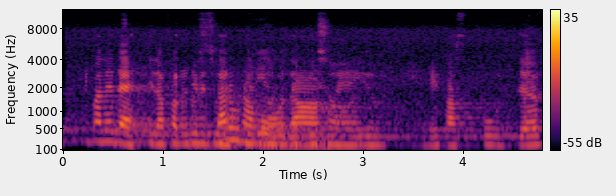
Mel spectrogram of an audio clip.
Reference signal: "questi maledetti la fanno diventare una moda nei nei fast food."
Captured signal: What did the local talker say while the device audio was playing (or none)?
Forse un periodo provvisorio.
